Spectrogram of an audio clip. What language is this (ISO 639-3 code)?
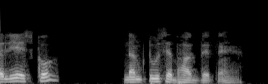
hin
